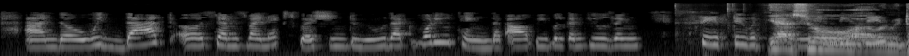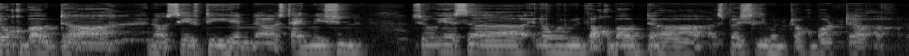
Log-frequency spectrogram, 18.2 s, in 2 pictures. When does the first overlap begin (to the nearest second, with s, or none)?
8 s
